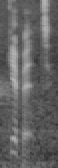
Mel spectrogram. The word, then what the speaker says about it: gibbet: It began with a hard sound, not a soft one, obviously, and he had the temerity to disagree, and disagree vociferously, no less.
